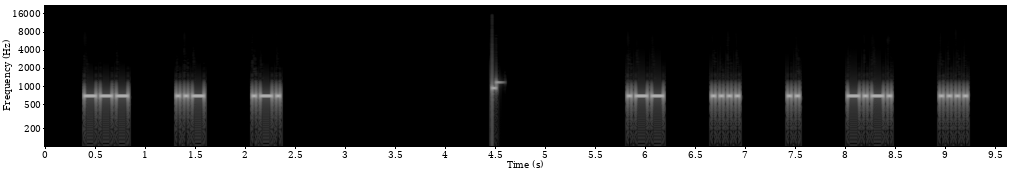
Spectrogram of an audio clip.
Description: Morse code, heard as a keyed tone, about 30 wpm, spaced as for 14 wpm, 700 Hz. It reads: OUR WHICH
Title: 4x Character Spacing - Top 300 Words - 30wpm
